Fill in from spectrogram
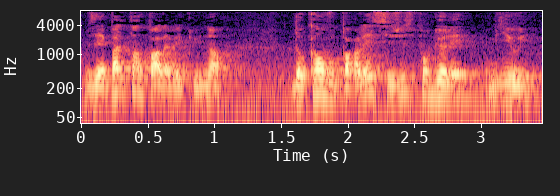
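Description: A man, a rabbi, giving a lively spoken teaching, telling stories and acting out the dialogues in a direct, teasing way. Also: mid-range voice, racing, slight background noise. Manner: animated storyteller, acts out dialogues, direct and teasing. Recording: echoey muffled room recording.

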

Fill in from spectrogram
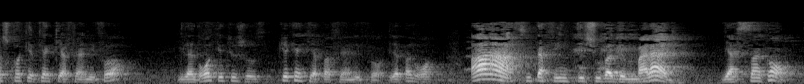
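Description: Man, rabbi, storytelling sermon, acts out both sides, echoey room, slightly muffled. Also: medium pitch. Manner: animated storytelling, acts out dialogues, rising to near shouts. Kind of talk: lively sermon with anecdotes. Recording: roomy, dull lo-fi sound with faint noise.

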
